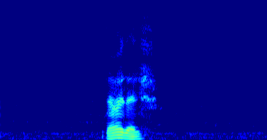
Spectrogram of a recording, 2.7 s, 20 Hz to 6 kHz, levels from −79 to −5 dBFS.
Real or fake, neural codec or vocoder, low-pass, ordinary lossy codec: fake; codec, 16 kHz, 8 kbps, FreqCodec, larger model; 5.4 kHz; MP3, 32 kbps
